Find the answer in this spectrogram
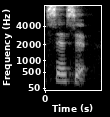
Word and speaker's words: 谢谢: Notice that the second syllable is usually light and unstressed, like 谢谢, 谢谢. And there are several useful sentence patterns with 谢谢.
